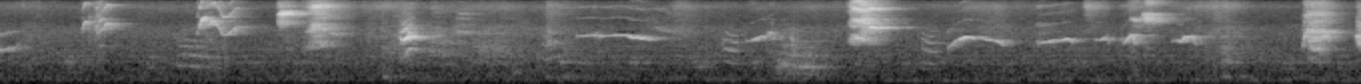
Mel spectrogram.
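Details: Oriental magpie-robin ngeriwik call, a lure to prompt young birds to sing: rasping bursts mixed with short looping whistles, delivered unevenly over a faint background hiss.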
